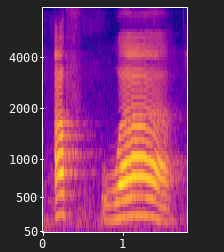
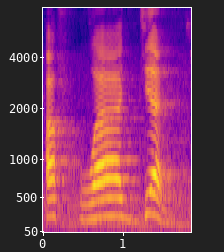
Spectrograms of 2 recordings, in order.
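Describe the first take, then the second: First: The word ends with a long a vowel. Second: The word ends with a short vowel plus n.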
